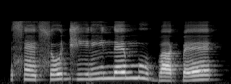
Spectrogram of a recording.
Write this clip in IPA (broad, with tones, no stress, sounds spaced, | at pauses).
s ɛ̃˨ s o˨˦ d͡ʒ i˧ ɾ ĩ˦ n ɛ˦ m u˦˨ b a˨ k͡p ɛ˨˦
